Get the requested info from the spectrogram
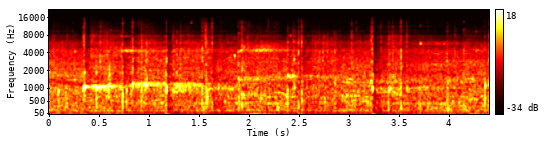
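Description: Pickleball rally in a large echoing hall: sharp pops of paddles hitting the hollow plastic ball, with short sneaker squeaks on the hardwood floor, over the steady din of play on neighbouring courts.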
